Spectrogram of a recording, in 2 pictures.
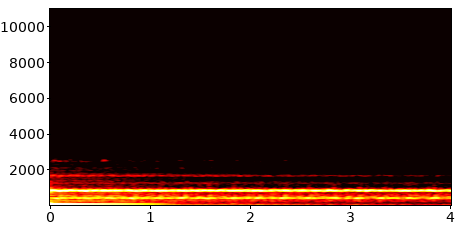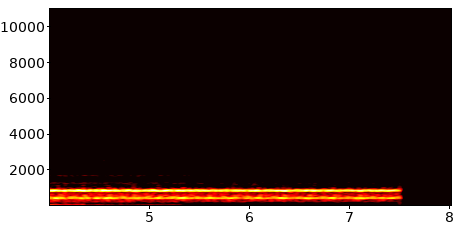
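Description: Background music ending on one long held chord that slowly fades and then cuts off suddenly near the end.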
